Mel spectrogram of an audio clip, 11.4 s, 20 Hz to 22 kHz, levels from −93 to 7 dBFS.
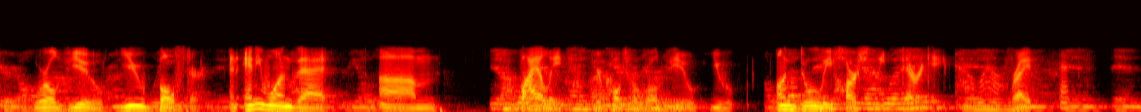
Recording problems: high frequencies cut off; severe; nothing above 3.5 kHz
voice in the background; loud; throughout; 9 dB below the speech

